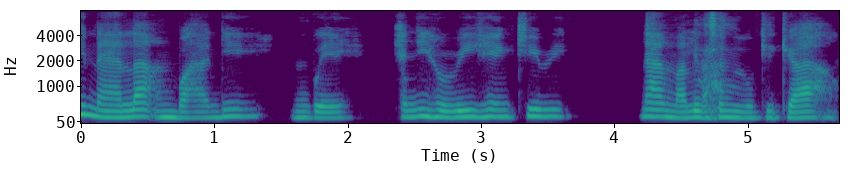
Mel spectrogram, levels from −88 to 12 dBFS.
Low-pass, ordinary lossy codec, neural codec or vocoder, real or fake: none; none; codec, 16 kHz, 1 kbps, FunCodec, trained on LibriTTS, 50 frames a second; fake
